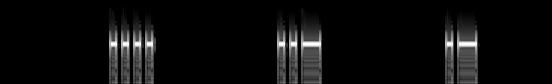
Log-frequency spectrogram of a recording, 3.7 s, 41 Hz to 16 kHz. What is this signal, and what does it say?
Morse code, heard as a keyed tone, about 30 wpm, spaced as for 9 wpm, 700 Hz. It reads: HUA
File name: Lesson 17e - Letter u - Three Characters 30wpm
